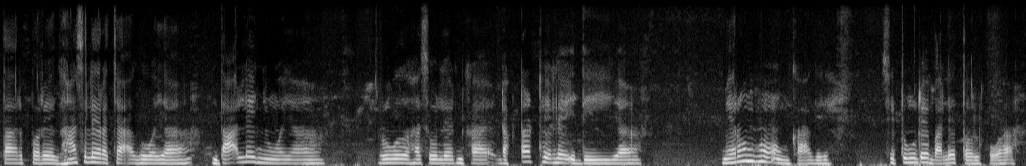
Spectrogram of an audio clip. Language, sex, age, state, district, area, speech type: Santali, female, 45-60, West Bengal, Malda, rural, spontaneous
